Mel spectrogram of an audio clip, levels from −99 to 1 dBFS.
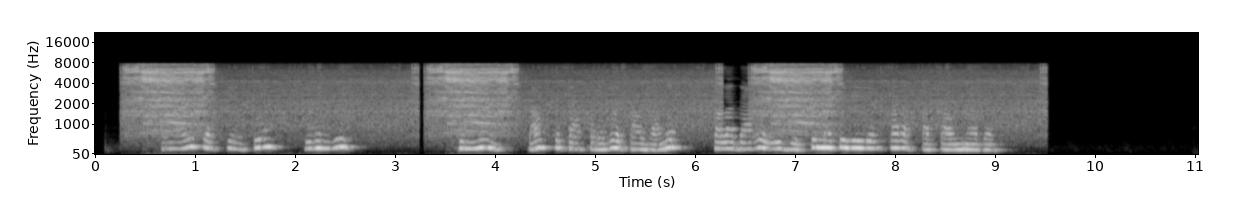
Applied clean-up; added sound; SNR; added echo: none; Tools; 4 dB; reverberation time 0.3 s.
